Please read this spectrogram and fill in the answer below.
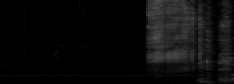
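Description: Near silence: room tone with a faint steady whine, then a brief soft hiss about one and a half seconds in.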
